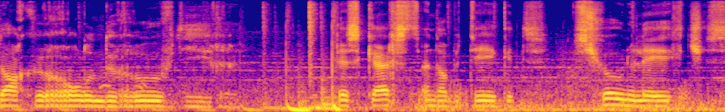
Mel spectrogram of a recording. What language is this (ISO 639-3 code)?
nld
